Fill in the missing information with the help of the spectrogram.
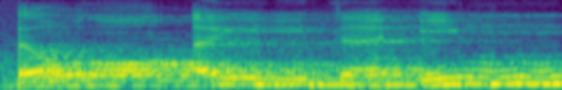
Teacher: Nun sukun bertemu huruf kaf. Jadi ketika mengucapkan in, ini mulut kita sudah bersiap pada makhraj huruf kaf dengan diiringi bunyi dengung. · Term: hukum ikhfa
